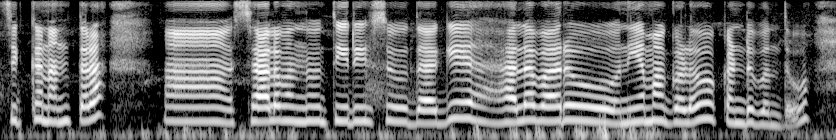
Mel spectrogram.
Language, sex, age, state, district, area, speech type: Kannada, female, 18-30, Karnataka, Chikkamagaluru, rural, spontaneous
